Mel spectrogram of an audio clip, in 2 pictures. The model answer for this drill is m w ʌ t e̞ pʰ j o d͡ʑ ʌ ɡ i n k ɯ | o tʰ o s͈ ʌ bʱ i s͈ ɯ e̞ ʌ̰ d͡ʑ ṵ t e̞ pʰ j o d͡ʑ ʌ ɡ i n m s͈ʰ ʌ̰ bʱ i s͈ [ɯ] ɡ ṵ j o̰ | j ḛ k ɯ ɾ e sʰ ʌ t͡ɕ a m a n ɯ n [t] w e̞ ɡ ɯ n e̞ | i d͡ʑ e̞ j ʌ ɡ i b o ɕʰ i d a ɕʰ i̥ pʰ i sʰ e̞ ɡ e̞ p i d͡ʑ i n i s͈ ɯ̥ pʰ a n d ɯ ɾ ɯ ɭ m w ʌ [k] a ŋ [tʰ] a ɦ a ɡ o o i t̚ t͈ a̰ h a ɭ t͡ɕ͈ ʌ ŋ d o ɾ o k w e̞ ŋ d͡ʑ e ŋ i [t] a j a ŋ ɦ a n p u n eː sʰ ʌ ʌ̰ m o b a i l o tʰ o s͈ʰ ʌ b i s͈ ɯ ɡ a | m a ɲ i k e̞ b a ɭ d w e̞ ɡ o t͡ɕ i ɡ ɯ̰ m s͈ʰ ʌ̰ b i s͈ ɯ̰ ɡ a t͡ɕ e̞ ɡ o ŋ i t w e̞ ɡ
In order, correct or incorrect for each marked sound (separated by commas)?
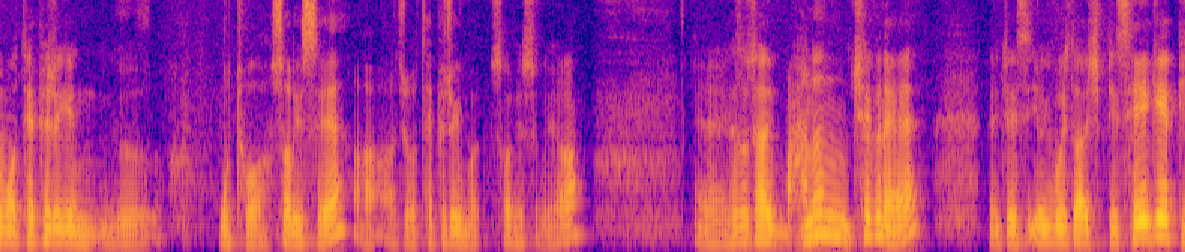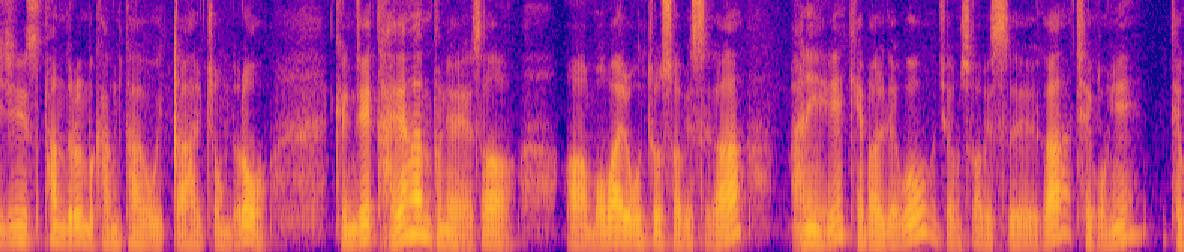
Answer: correct, incorrect, correct, correct, correct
